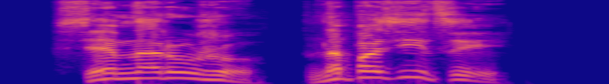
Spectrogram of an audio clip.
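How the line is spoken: Barked command. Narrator (Russian): Рявкнул я

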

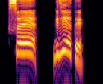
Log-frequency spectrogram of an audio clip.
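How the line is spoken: Shouting. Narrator (Russian): Инсо ... прокричала

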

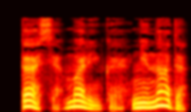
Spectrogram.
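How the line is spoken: Desperate whisper. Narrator (Russian): в отчаянии прошептал Тамир

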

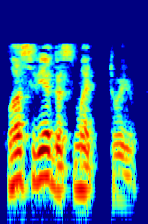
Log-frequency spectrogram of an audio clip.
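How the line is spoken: Stunned, through gritted teeth. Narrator (Russian): процедил сквозь зубы, пораженный виденным док

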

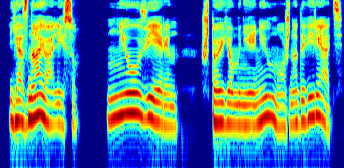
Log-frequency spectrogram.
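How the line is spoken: Drawl. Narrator (Russian): протянул он

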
